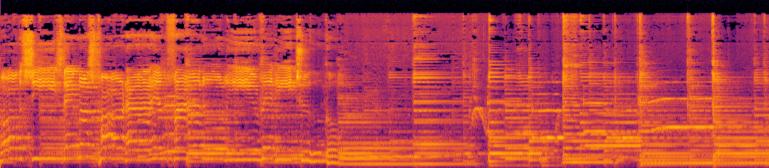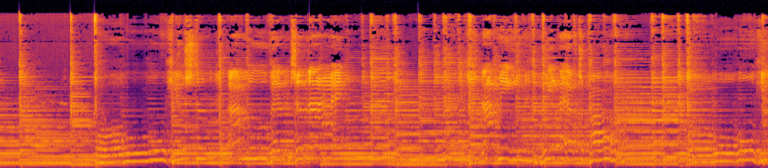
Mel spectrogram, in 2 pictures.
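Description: Acoustic guitar strumming with a pedal steel guitar playing long, gliding notes over it, in a live country duo's instrumental passage. The playing drops back briefly near ten seconds, then picks up again.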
